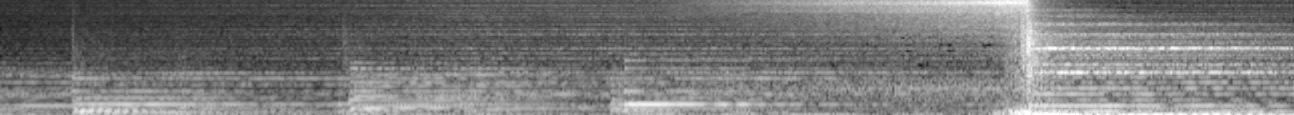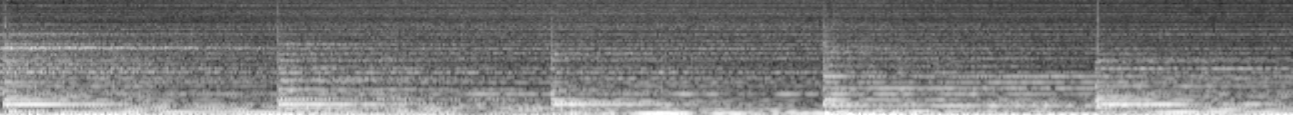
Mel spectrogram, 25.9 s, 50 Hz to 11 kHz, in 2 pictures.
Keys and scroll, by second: 0.7 F8, 21.0 super+=.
